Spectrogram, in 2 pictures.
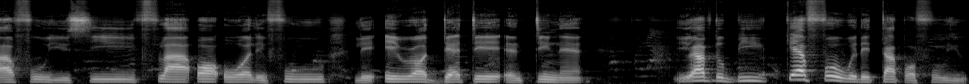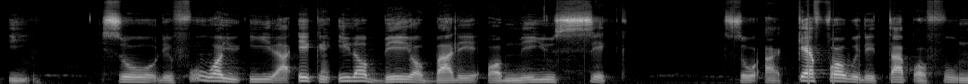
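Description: A speech recording that, from 15.28 s to 19.28 s, develops a regular train of ticks every 0.25 s, about fifteen in all. These are periodic USB or driver dropouts: something blocks the USB bus or audio driver on a fixed schedule, and each time roughly 10 ms of audio is lost and replaced with silence. The gaps cut into the signal as short clicks, evenly spaced four times per second.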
